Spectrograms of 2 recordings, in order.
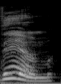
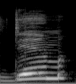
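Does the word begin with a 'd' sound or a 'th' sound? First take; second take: th; d. First: The word begins with a soft 'th' sound. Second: The word begins with a hard 'd' sound. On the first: The speaker calls it right. "Instead of saying them" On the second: The speaker calls it wrong. "D E M. ... that's not how you say them"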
